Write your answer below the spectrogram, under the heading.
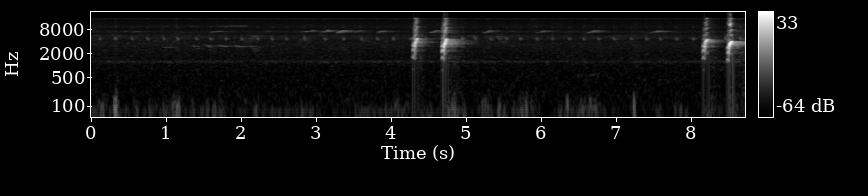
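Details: A streak-eared bulbul, a decoy bird, gives two pairs of sharp, high notes about four seconds apart, with faint low knocks in the background; a wild bird came down in response; recorded 3 June 2021.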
